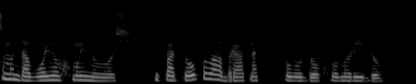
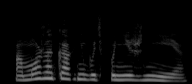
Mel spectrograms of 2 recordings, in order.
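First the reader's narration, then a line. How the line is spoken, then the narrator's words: Hiss. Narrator (Russian): прошипел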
